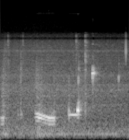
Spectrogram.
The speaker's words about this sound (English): Sorry for that. What are you playing a game over there? Sounds like a phone.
